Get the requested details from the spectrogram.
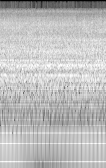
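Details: Subaru turbo, cold, after installing GrimmSpeed couplers, pitch mount and turbo blanket, checked for vacuum leak; steady even idle, smooth low hum, no hiss or hunting; normal idle.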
